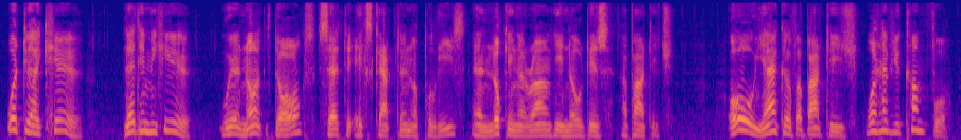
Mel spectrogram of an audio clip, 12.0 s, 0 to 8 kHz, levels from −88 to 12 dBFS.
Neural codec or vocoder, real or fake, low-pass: vocoder, 44.1 kHz, 128 mel bands, Pupu-Vocoder; fake; 7.2 kHz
